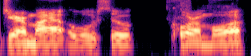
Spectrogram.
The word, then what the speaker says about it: Jeremiah Owusu-Koramoah: I never pronounce his name. Jeremiah Owusu-Koramoah.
